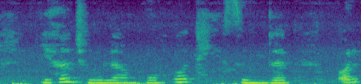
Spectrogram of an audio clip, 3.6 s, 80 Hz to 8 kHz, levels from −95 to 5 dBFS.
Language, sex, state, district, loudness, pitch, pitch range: Hindi, female, Chhattisgarh, Raipur, -17 LUFS, 235 Hz, 230-290 Hz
